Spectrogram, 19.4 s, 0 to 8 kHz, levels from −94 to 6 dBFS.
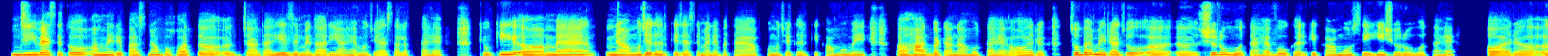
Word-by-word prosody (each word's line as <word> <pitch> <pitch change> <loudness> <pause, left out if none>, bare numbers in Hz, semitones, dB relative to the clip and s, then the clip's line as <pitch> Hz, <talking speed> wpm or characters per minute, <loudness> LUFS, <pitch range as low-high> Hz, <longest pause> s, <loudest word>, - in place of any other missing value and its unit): जी, 255 -1 +5
वैसे 250 -2 +4
तो 260 +3 -2 0.2
अ, 240 - 0
मेरे 225 0 +3
पास 230 0 -3
ना 240 +1 +1
बहुत 230 +1 -2
अ, 235 +2 0 0.2
ज़्यादा 220 -1 -2
ही 230 +3 +3
ज़िम्मेदारियाँ 220 -1 -2
हैं 220 0 -2
मुझे 220 -1 -4
ऐसा 210 0 -5
लगता 205 +1 -8
है। 210 0 -4 0.5
क्योंकि 275 +2 +3
अ, 275 -3 +4 0.3
मैं 230 +4 +3 0.2
न 225 -1 +4
मुझे 230 +3 +4
घर 230 -2 +1
के 225 +1 -4
जैसे 220 0 -4
मैंने 215 0 -2
बताया 210 -1 -5
आपको 200 +2 -9
मुझे 215 0 -3
घर 205 -1 -6
के 215 +1 -12
कामों 210 +1 -4
में 220 0 -1 0.4
अ, 220 - +1
हाथ 220 0 +4
बटाना 200 -3 0
होता 195 0 -5
है 195 +3 -2
और 195 -1 -1 0.4
सुबह 270 +2 +5
मेरा 255 -4 +4
जो 245 +1 +2
अ 260 - -1 0.6
अ, - - -5
शुरू 260 +4 +2
होता 210 -2 -1
है 210 - 0
वो 210 +2 0
घर 215 0 -3
के 230 +3 -3
कामों 205 -1 -1
से 225 0 -6
ही 220 +3 +1
शुरू 200 -4 -2
होता 200 0 -6
है। 210 +4 -3 0.4
और 215 -1 +3
अ, 215 0 0
220 Hz, 180 wpm, -22 LUFS, 210-230 Hz, 0.6 s, जी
